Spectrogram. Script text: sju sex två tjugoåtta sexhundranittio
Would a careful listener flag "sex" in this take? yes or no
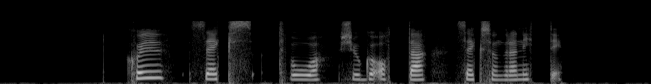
no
